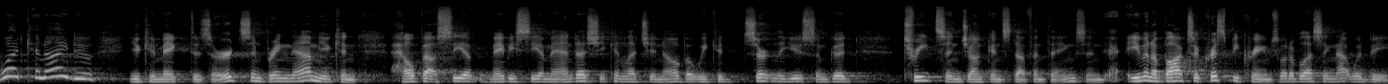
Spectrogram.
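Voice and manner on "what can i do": eager, very high-pitched. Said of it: "you'll say it just like that".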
